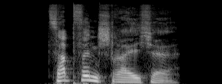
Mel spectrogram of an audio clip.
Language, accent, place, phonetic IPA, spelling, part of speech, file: German, Germany, Berlin, [ˈt͡sap͡fn̩ˌʃtʁaɪ̯çə], Zapfenstreiche, noun, De-Zapfenstreiche.ogg
- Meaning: nominative/accusative/genitive plural of Zapfenstreich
